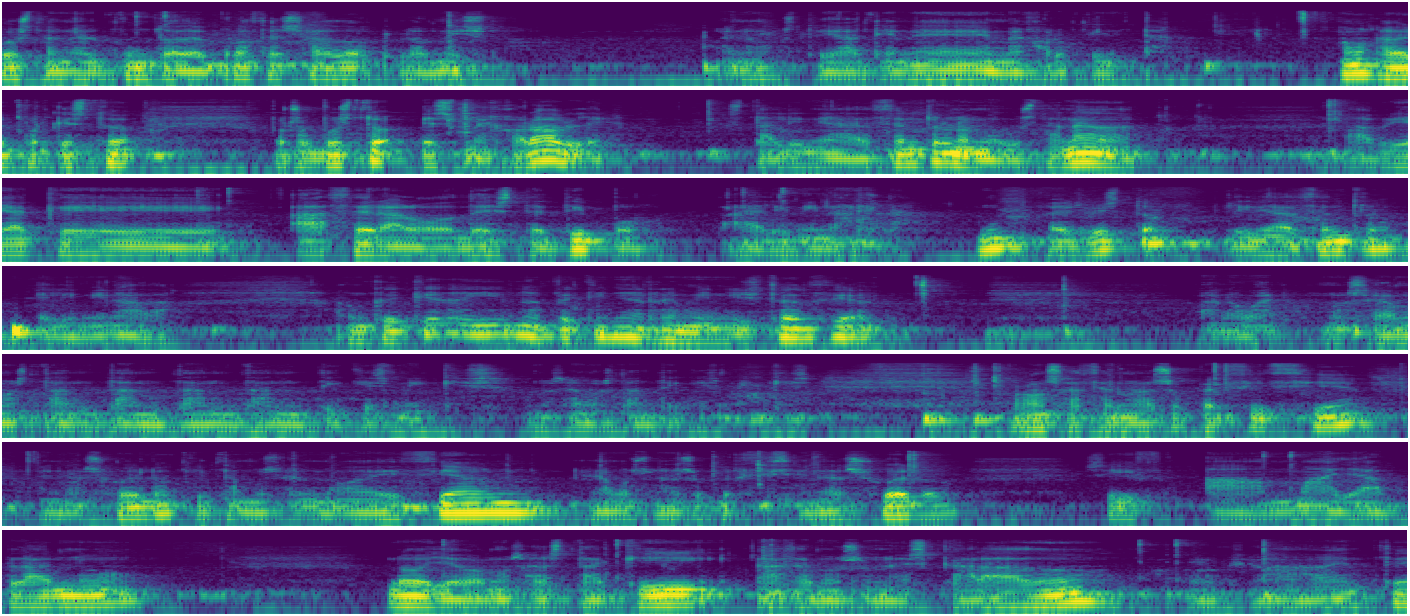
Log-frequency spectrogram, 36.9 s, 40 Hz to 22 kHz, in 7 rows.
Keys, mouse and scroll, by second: 7.0 KP_0, 9.7 ctrl+r, 16.7-18.8 middle drag, 19.8-23.9 middle drag, 25.2 ctrl+a, 26.5 Escape, 27.5 Tab, 29.3 shift+a, 33.3 click, 34.5 click, 34.5 s, 34.8 click, 36.4-36.9 middle drag.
